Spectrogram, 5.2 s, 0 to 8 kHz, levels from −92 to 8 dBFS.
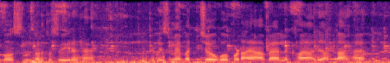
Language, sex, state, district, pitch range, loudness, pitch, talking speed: Hindi, male, Punjab, Fazilka, 135-145 Hz, -16 LUFS, 140 Hz, 140 wpm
